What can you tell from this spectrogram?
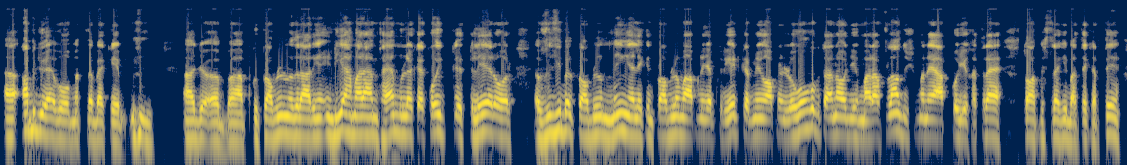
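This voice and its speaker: Guy talking politics, emphatic, really dark soft-edged voice, dull dry recording. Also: medium pitch, steady tone, a little fast, no echo. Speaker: political commentator. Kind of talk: political commentary. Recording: dull, muffled, dry audio.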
